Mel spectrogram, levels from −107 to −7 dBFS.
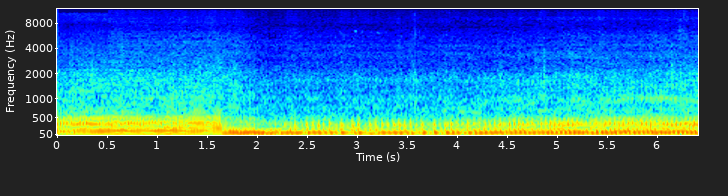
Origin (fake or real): fake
